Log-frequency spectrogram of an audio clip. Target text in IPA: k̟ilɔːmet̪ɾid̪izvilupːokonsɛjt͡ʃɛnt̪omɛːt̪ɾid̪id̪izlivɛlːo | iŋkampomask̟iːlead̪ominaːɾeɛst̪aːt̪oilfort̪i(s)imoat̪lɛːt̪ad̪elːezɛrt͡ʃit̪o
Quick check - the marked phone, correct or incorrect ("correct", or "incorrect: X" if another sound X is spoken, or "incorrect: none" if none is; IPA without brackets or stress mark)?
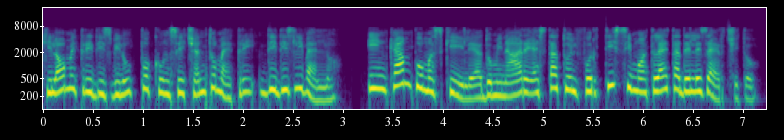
incorrect: sː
